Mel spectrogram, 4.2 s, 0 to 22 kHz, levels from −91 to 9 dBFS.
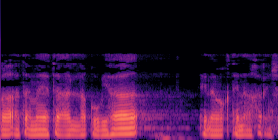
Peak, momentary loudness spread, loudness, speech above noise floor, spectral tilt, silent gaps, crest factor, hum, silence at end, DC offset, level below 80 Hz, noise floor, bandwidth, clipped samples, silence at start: -6 dBFS; 12 LU; -24 LUFS; 26 dB; -12.5 dB/octave; none; 18 dB; none; 0 s; under 0.1%; -50 dBFS; -49 dBFS; 5.4 kHz; under 0.1%; 0 s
